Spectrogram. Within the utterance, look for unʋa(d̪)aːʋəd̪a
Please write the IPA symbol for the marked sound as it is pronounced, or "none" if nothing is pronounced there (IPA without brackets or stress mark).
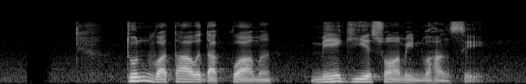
t̪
